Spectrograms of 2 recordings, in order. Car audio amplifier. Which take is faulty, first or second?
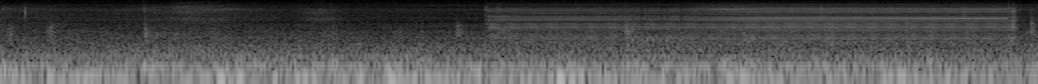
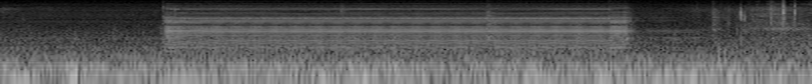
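first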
